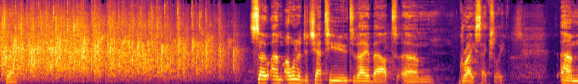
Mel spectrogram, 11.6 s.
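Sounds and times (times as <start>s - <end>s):
audience clapping: 0.0s - 5.0s
speech: 0.1s - 0.5s, 5.0s - 10.5s, 11.2s - 11.5s.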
